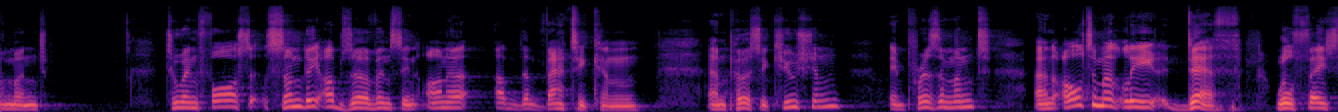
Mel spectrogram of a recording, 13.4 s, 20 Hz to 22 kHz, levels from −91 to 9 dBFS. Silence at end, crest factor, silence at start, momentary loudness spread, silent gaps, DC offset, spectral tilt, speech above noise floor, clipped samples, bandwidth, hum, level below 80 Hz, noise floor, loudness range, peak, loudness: 0 s; 22 dB; 0 s; 13 LU; none; under 0.1%; -4.5 dB/octave; 49 dB; under 0.1%; 17.5 kHz; none; -80 dBFS; -79 dBFS; 6 LU; -10 dBFS; -31 LUFS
